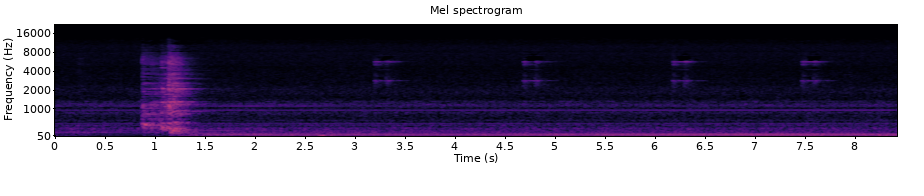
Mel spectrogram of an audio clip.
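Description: A short metal clatter about a second in as a steel pot is handled. A steady electrical hum follows, with four short high beeps about a second and a half apart from a kitchen appliance.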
